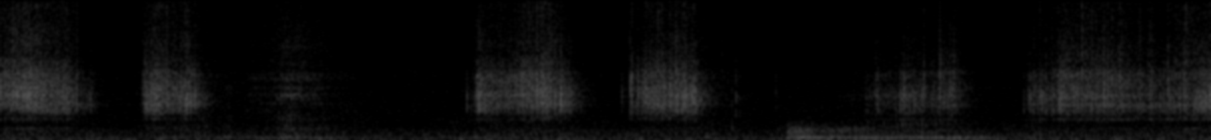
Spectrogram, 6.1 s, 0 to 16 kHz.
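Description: Wade & Butcher 5/8 full-hollow straight razor scraping through lathered beard stubble in a series of short strokes, about five passes.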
